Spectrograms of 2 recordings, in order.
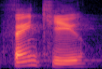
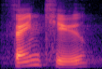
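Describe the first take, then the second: The two takes are said the same way.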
